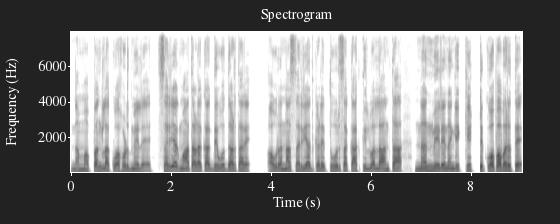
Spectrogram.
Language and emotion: Kannada, angry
